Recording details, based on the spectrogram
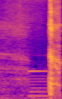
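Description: A single short throat-clearing cough from an adult, heard over soft instrumental background music.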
